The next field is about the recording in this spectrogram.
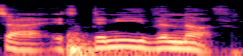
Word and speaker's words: Denis Villeneuve: Yes, it's Denis Villeneuve, and I heard him pronounce it 3 times last night.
